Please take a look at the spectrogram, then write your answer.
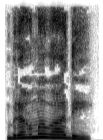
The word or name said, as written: ಬ್ರಹ್ಮವಿದ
